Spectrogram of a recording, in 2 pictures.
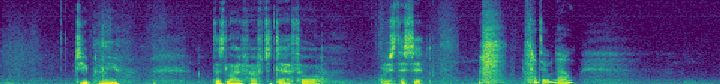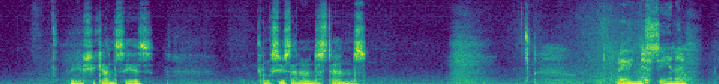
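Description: A man speaks softly and calmly close by.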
